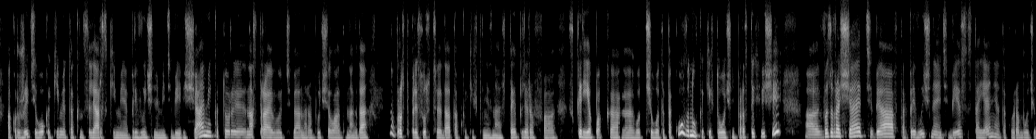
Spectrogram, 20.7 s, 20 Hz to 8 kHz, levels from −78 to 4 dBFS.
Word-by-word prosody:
окружить 150 Hz, +4 st, -2 dB
его 150 Hz, +2 st, +1 dB
какими-то 145 Hz, +1 st, -5 dB
канцелярскими, 135 Hz, -1 st, -2 dB
привычными 140 Hz, -1 st, -3 dB
тебе 125 Hz, 0 st, -4 dB
вещами, 215 Hz, -, +4 dB
которые 165 Hz, -6 st, -2 dB
настраивают 140 Hz, -3 st, 0 dB
тебя 135 Hz, 0 st, -5 dB
на 135 Hz, -1 st, -5 dB
рабочий 130 Hz, 0 st, -6 dB
лад. 135 Hz, -1 st, -3 dB
Иногда, 140 Hz, +1 st, +1 dB, 0.4 s
ну, 375 Hz, -4 st, -1 dB
просто 180 Hz, -1 st, +3 dB
присутствие, 140 Hz, 0 st, -1 dB
да, 135 Hz, +2 st, +1 dB
там, -, -, -8 dB
каких-то, 130 Hz, 0 st, -11 dB
не 130 Hz, -, -2 dB
знаю, 125 Hz, -1 st, -2 dB
степлеров, 145 Hz, 0 st, -3 dB
а, 130 Hz, 0 st, -4 dB, 0.3 s
скрепок, 150 Hz, -3 st, +2 dB, 0.2 s
а, 140 Hz, -1 st, +1 dB, 0.3 s
вот 135 Hz, 0 st, -3 dB
чего-то 135 Hz, -3 st, -1 dB
такого, 260 Hz, -, +5 dB
ну, 250 Hz, -3 st, +9 dB
каких-то 155 Hz, -2 st, -3 dB
очень 145 Hz, -1 st, 0 dB
простых 155 Hz, +5 st, -1 dB
вещей, 370 Hz, -, +6 dB, 0.5 s
а, 155 Hz, 0 st, 0 dB
возвращает 205 Hz, +4 st, +4 dB
тебя 175 Hz, -2 st, +4 dB
в 170 Hz, -, -27 dB
так 140 Hz, -2 st, -8 dB
привычное 160 Hz, -1 st, -2 dB
тебе 140 Hz, +3 st, -4 dB
состояние 155 Hz, +1 st, -5 dB
такой 135 Hz, 0 st, -10 dB
рабочей 140 Hz, -2 st, -7 dB
145 Hz, 125 wpm, -23 LUFS, 135-165 Hz, 0.5 s, ну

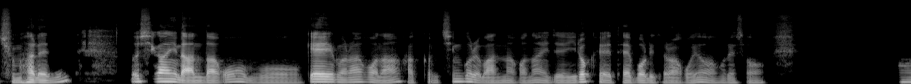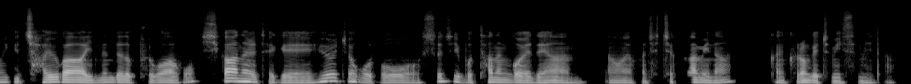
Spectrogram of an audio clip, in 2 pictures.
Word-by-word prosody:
주말에는 100 Hz, -, +3 dB, 0.6 s
또 -, -, +2 dB
시간이 135 Hz, -1 st, +7 dB
난다고 85 Hz, +8 st, +4 dB
뭐 80 Hz, -2 st, -6 dB
게임을 115 Hz, -1 st, +7 dB
하거나 110 Hz, -3 st, -1 dB
가끔 95 Hz, -, -9 dB
친구를 130 Hz, -5 st, -1 dB
만나거나 80 Hz, +3 st, -4 dB
이제 85 Hz, -1 st, -5 dB
이렇게 95 Hz, 0 st, +1 dB
돼 90 Hz, -1 st, +1 dB
버리더라고요. 85 Hz, +1 st, -3 dB
그래서 85 Hz, +1 st, -10 dB, 1.3 s
어 110 Hz, 0 st, -5 dB
이게 110 Hz, -, -6 dB
자유가 110 Hz, -2 st, +4 dB
있는데도 100 Hz, +1 st, -1 dB
불구하고 100 Hz, +7 st, -3 dB
시간을 135 Hz, -5 st, +2 dB
되게 85 Hz, 0 st, -4 dB
효율적으로 95 Hz, -, -2 dB
쓰지 130 Hz, +7 st, -4 dB
못하는 105 Hz, -4 st, -3 dB
거에 90 Hz, -2 st, +1 dB
대한 85 Hz, -1 st, -3 dB, 0.3 s
어 90 Hz, -2 st, -5 dB
약간 85 Hz, -1 st, -9 dB
죄책감이나 100 Hz, -1 st, -4 dB, 0.4 s
약간 85 Hz, 0 st, -7 dB
그런 95 Hz, +1 st, 0 dB
게 90 Hz, -, 0 dB
좀 80 Hz, -3 st, -8 dB
있습니다. 80 Hz, -1 st, -11 dB
95 Hz, 305 characters per minute, -25 LUFS, 85-110 Hz, 1.3 s, 시간이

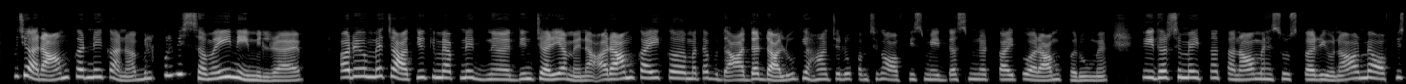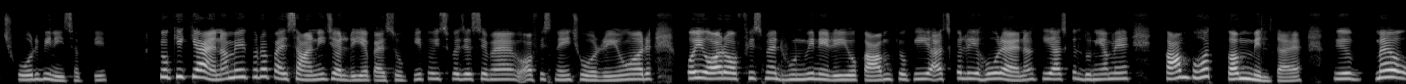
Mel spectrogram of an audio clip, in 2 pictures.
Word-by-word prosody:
मुझे 385 Hz, +1 st, +1 dB
आराम 225 Hz, +7 st, +5 dB
करने 345 Hz, -1 st, +2 dB
का 320 Hz, -2 st, -2 dB
ना 185 Hz, 0 st, -4 dB
बिल्कुल 280 Hz, -, -5 dB
भी 480 Hz, -, +3 dB
समय 270 Hz, -, +1 dB
ही 355 Hz, -, +7 dB
नहीं 280 Hz, -11 st, +4 dB
मिल 180 Hz, -3 st, -2 dB
रहा 180 Hz, 0 st, 0 dB
है। 190 Hz, +3 st, +1 dB, 0.4 s
और 370 Hz, +2 st, +3 dB
मैं 355 Hz, +2 st, +2 dB
चाहती 325 Hz, -6 st, +3 dB
हूँ 325 Hz, -, 0 dB
कि 330 Hz, -, -5 dB
मैं 315 Hz, -1 st, +3 dB
अपने 305 Hz, +1 st, -1 dB
न 230 Hz, 0 st, -2 dB
दिनचर्या 255 Hz, -1 st, +2 dB
में 185 Hz, -5 st, -3 dB
ना 190 Hz, 0 st, -2 dB
आराम 250 Hz, +6 st, +5 dB
का 310 Hz, -, +2 dB
एक 305 Hz, +1 st, -1 dB, 0.2 s
मतलब 265 Hz, -1 st, -5 dB
ड 200 Hz, -, -6 dB
आदत 210 Hz, +5 st, +1 dB
डालूँ, 215 Hz, +3 st, +2 dB
कि 285 Hz, -, -4 dB
हाँ 240 Hz, 0 st, -4 dB
चलो 250 Hz, 0 st, -5 dB
कम 230 Hz, -1 st, -9 dB
से 245 Hz, +2 st, -13 dB
कम 255 Hz, -, -7 dB
ऑफ़िस 225 Hz, +2 st, -7 dB
में 220 Hz, -3 st, -5 dB
10 230 Hz, +2 st, -5 dB
मिनट 235 Hz, -1 st, -5 dB
का 225 Hz, -, 0 dB
ही 220 Hz, 0 st, 0 dB
तो 240 Hz, -, -4 dB
आराम 195 Hz, +1 st, +1 dB
करूँ 185 Hz, 0 st, -5 dB
मैं। 190 Hz, +1 st, -4 dB, 0.4 s
फिर 320 Hz, -, -1 dB
इधर 310 Hz, +1 st, +4 dB
से 320 Hz, +3 st, -3 dB
मैं 310 Hz, 0 st, +3 dB
इतना 305 Hz, +1 st, -5 dB
तनाव 230 Hz, 0 st, 0 dB
महसूस 245 Hz, 0 st, -5 dB
कर 225 Hz, -1 st, +2 dB
रही 225 Hz, -, -3 dB
हूँ 195 Hz, -, -3 dB
ना 210 Hz, +6 st, -2 dB
और 285 Hz, -, 0 dB
मैं 305 Hz, +1 st, +1 dB
ऑफ़िस 280 Hz, +3 st, -2 dB
छोड़ 220 Hz, +1 st, -4 dB
भी 245 Hz, 0 st, -2 dB
नहीं 185 Hz, -3 st, -3 dB
सकती, 185 Hz, +3 st, -11 dB, 0.5 s
क्योंकि 345 Hz, 0 st, +2 dB
क्या 345 Hz, 0 st, +4 dB
है 230 Hz, -8 st, +7 dB
ना 250 Hz, +3 st, 0 dB
मेरी 340 Hz, +3 st, +2 dB
थोड़ा 355 Hz, +1 st, 0 dB
परेशानी 245 Hz, -4 st, 0 dB
चल 230 Hz, -5 st, 0 dB
रही 200 Hz, +1 st, -3 dB
है 205 Hz, -, +1 dB
पैसों 195 Hz, +1 st, -5 dB
की, 225 Hz, +6 st, -8 dB
तो 260 Hz, +2 st, -8 dB
इस 255 Hz, 0 st, -6 dB
वज़ह 245 Hz, 0 st, -1 dB
से 245 Hz, 0 st, -4 dB
मैं 235 Hz, 0 st, 0 dB
ऑफ़िस 225 Hz, +2 st, -6 dB
नहीं 215 Hz, +1 st, -3 dB
छोड़ 205 Hz, -3 st, -3 dB
रही 190 Hz, +1 st, -3 dB
हूँ। 220 Hz, +3 st, -2 dB
और 245 Hz, +1 st, +2 dB, 0.4 s
कोई 290 Hz, +1 st, +6 dB
और 275 Hz, 0 st, +6 dB
ऑफ़िस 270 Hz, +1 st, -1 dB
में 275 Hz, -2 st, 0 dB
ढूँढ़ 230 Hz, +1 st, -2 dB
भी 260 Hz, -, +1 dB
नहीं 240 Hz, -3 st, +2 dB
रही 205 Hz, +1 st, +1 dB
हूँ 215 Hz, 0 st, +1 dB
काम 200 Hz, +4 st, +2 dB
क्योंकि 250 Hz, +2 st, -3 dB
आजकल 265 Hz, +3 st, -4 dB
ये 260 Hz, -1 st, +1 dB
हो 260 Hz, -, +3 dB
रहा 240 Hz, -4 st, +4 dB
है 195 Hz, -1 st, +3 dB
ना 220 Hz, +3 st, -4 dB
कि 260 Hz, -, -4 dB
आजकल 245 Hz, +2 st, -2 dB
दुनिया 235 Hz, +1 st, -3 dB
में 265 Hz, +2 st, -2 dB, 0.4 s
काम 310 Hz, +5 st, +6 dB
बहुत 340 Hz, +4 st, +2 dB, 0.2 s
कम 250 Hz, +2 st, +7 dB
मिलता 175 Hz, -5 st, 0 dB
है। 175 Hz, +3 st, -2 dB, 0.3 s
ये 260 Hz, 0 st, +2 dB, 0.3 s
मैं 330 Hz, +2 st, +7 dB
245 Hz, 245 wpm, -24 LUFS, 215-285 Hz, 0.5 s, ही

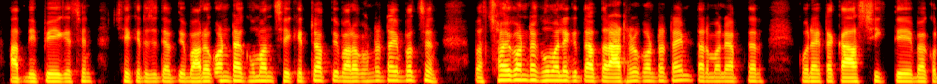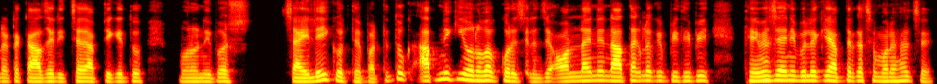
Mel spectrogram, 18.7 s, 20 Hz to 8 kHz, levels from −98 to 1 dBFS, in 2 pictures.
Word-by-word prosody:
আপনি 130 Hz, +1 st, -1 dB
পেয়ে 130 Hz, -1 st, +3 dB
গেছেন। 125 Hz, +3 st, -5 dB, 0.3 s
সেক্ষেত্রে 130 Hz, -1 st, -4 dB
যদি 130 Hz, +1 st, -5 dB
আপনি 130 Hz, +3 st, -4 dB
১২ 130 Hz, +2 st, +5 dB
ঘন্টা 150 Hz, +1 st, +4 dB
ঘুমান 150 Hz, +1 st, +1 dB
সেক্ষেত্রেও 145 Hz, +2 st, 0 dB
আপনি 155 Hz, -, -8 dB
১২ 140 Hz, 0 st, +4 dB
ঘন্টা 145 Hz, +4 st, -5 dB
টাইম 160 Hz, -, +3 dB
পাচ্ছেন 165 Hz, -1 st, -1 dB, 0.4 s
বা, 135 Hz, -, -3 dB
৬ 175 Hz, 0 st, +5 dB
ঘন্টা 180 Hz, -1 st, +4 dB
ঘুমালে 160 Hz, 0 st, +3 dB
কিন্তু 150 Hz, 0 st, -2 dB
আপনার 140 Hz, -1 st, +1 dB
১৮ 135 Hz, +3 st, +5 dB
ঘন্টা 145 Hz, 0 st, -1 dB
টাইম। 165 Hz, +2 st, +2 dB
তার 145 Hz, -1 st, 0 dB
মানে 135 Hz, 0 st, -1 dB
আপনার 135 Hz, +1 st, -4 dB, 0.4 s
কোন 135 Hz, -, -2 dB
একটা 140 Hz, +1 st, -1 dB
কাজ 130 Hz, 0 st, +7 dB
শিখতে 135 Hz, -1 st, -3 dB, 0.2 s
বা, 130 Hz, -, +2 dB
কোনো 130 Hz, -1 st, -4 dB
একটা 135 Hz, +3 st, -5 dB
কাজের 125 Hz, +1 st, +3 dB
ইচ্ছায় 130 Hz, +1 st, 0 dB
আপনি 125 Hz, +2 st, -8 dB
কিন্তু 130 Hz, +1 st, -3 dB, 0.5 s
মনোনিনেশ 125 Hz, 0 st, -3 dB, 0.6 s
চাইলেই 130 Hz, +7 st, +4 dB
করতে 125 Hz, -4 st, -2 dB
পারতেন। 115 Hz, +5 st, -6 dB
তো -, -, +2 dB, 0.3 s
আপনি 195 Hz, +7 st, -2 dB
কি 205 Hz, -, -1 dB
অনুভব 165 Hz, 0 st, +3 dB
করেছিলেন 130 Hz, -3 st, -2 dB
যে, -, -, -1 dB, 0.2 s
অনলাইনে 155 Hz, +4 st, 0 dB
না 145 Hz, -, +10 dB
থাকলেও 160 Hz, 0 st, -1 dB, 0.2 s
পৃথিবী 150 Hz, +2 st, -3 dB, 0.4 s
থেমে 150 Hz, +1 st, +3 dB
যায়নি 165 Hz, -1 st, +4 dB
বলে 160 Hz, 0 st, +2 dB
কি 165 Hz, -, -1 dB
আপনার 145 Hz, +1 st, -4 dB
কাছে 150 Hz, -, -5 dB
মনে 140 Hz, 0 st, 0 dB
হয়েছে? 155 Hz, -4 st, -4 dB
140 Hz, 190 wpm, -24 LUFS, 130-155 Hz, 0.6 s, না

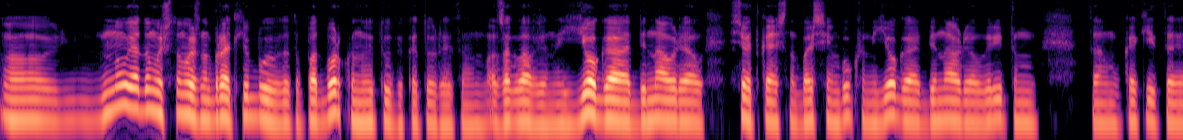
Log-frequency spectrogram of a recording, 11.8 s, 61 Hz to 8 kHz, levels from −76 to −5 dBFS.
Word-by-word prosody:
А, -, -, -10 dB, 0.5 s
ну, 125 Hz, -, -2 dB
я 185 Hz, -1 st, +5 dB
думаю, 170 Hz, -4 st, +2 dB
что 160 Hz, -, -5 dB
можно 130 Hz, -4 st, +3 dB
брать 130 Hz, 0 st, +2 dB
любую 135 Hz, -4 st, +1 dB
вот 115 Hz, -, -1 dB
эту 110 Hz, 0 st, -9 dB
подборку 125 Hz, +5 st, +2 dB
на 115 Hz, 0 st, 0 dB
"Ютубе", 110 Hz, -2 st, -5 dB
которая 105 Hz, -1 st, -5 dB
там 105 Hz, +1 st, -8 dB
озаглавлена 110 Hz, -1 st, 0 dB
"Yoga 125 Hz, +2 st, +6 dB
binaural". 120 Hz, -1 st, +1 dB, 0.2 s
Всё 140 Hz, -, 0 dB
это, 120 Hz, -, -4 dB
конечно, 115 Hz, -2 st, -2 dB
большими 120 Hz, +1 st, -3 dB
буквами 120 Hz, -3 st, -5 dB
"Yoga 120 Hz, -1 st, +1 dB
binaural 115 Hz, -1 st, -1 dB
rhythm", 115 Hz, -3 st, -4 dB, 0.5 s
там 110 Hz, -2 st, -5 dB
какие-то, 115 Hz, 0 st, -5 dB
120 Hz, 140 wpm, -23 LUFS, 110-130 Hz, 0.5 s, Yoga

